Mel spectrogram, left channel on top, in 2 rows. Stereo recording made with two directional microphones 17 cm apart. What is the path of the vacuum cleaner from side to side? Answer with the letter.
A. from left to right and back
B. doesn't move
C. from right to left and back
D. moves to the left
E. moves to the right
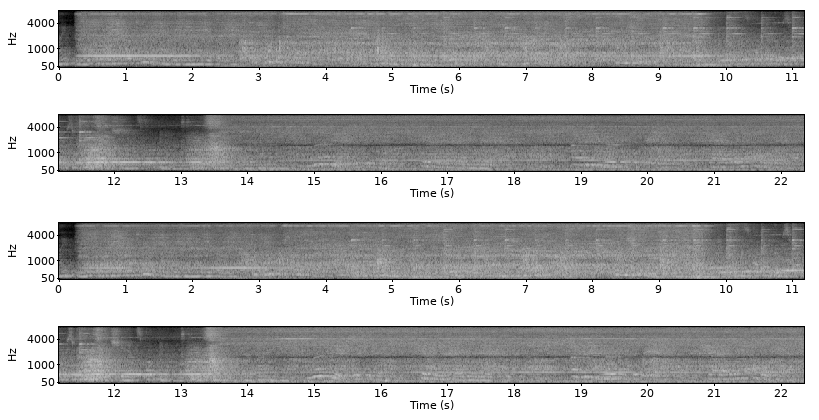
E.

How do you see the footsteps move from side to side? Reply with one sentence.
You can hear the footsteps move from left to right.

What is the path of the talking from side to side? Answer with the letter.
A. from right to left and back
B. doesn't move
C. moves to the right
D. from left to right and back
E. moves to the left
C.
